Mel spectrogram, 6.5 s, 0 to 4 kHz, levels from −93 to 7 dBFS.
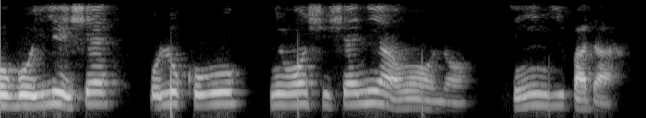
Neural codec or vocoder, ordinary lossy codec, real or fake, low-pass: none; AAC, 32 kbps; real; 3.6 kHz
